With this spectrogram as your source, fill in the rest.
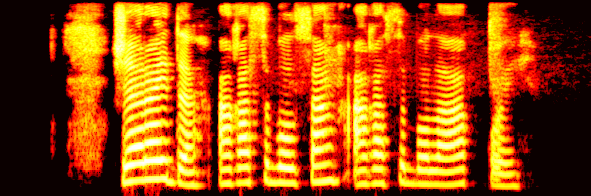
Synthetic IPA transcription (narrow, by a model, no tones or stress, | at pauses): ʒ̥ɑɾɑjd̪əɑʁɑsəbo̞lˠsɑɴɑʁɑsəbo̞lˠɑɑqʰːoj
